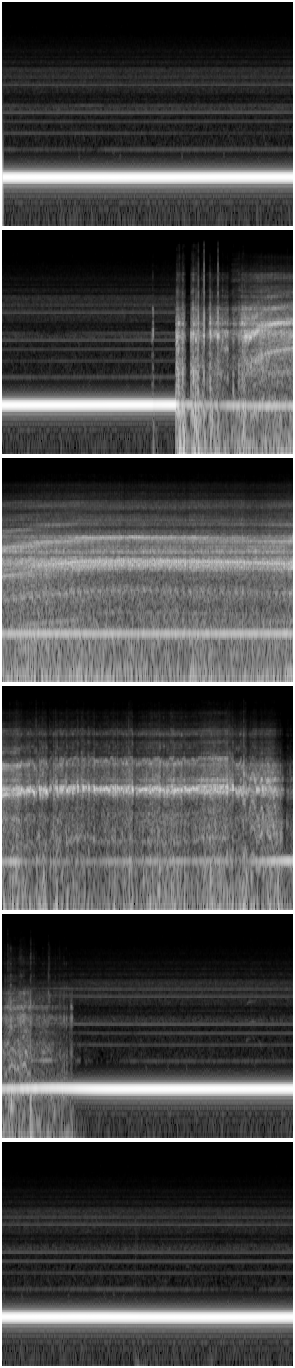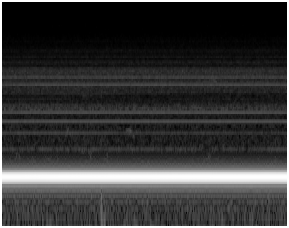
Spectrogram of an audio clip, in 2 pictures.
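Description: A radio-controlled car's motor drives the car for about eleven seconds, starting about seven seconds in. Its whine rises quickly in pitch and then holds, over the rattle and rumble of the chassis and tyres on the ground. Before and after the drive, a loud steady electronic tone is heard.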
